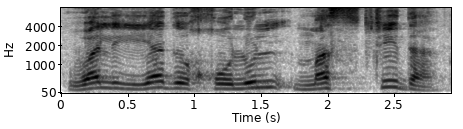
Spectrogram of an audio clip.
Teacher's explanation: لام ساکن کے ساتھ ملائیں گے اور درمیان سے الف یعنی حمزہ کو حذف کیا جائے گا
